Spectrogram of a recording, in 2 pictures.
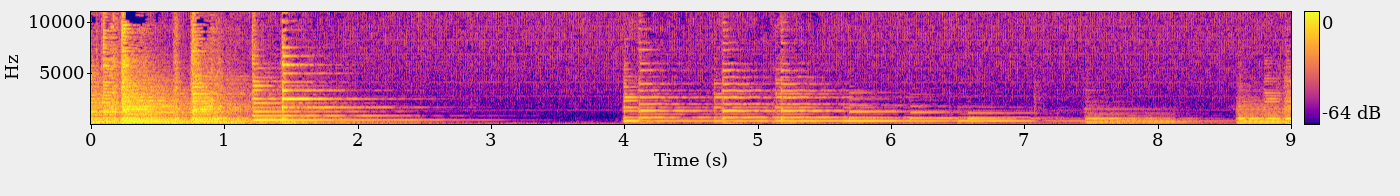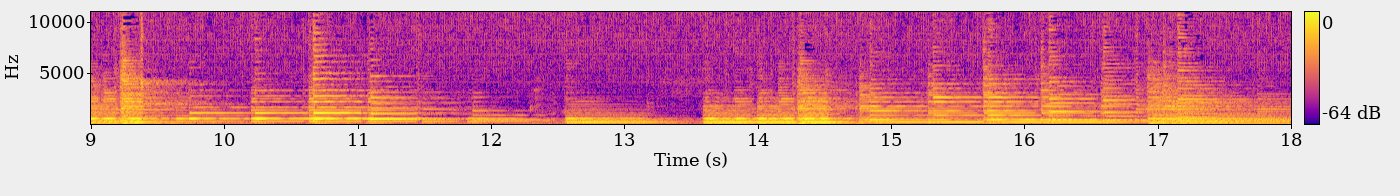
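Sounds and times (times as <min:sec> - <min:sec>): classical guitar chords: 0:00.0 - 0:18.0.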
